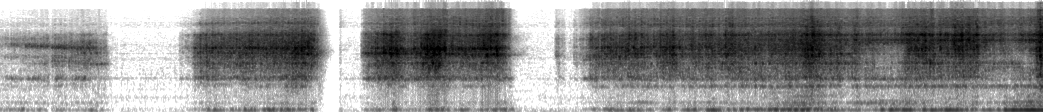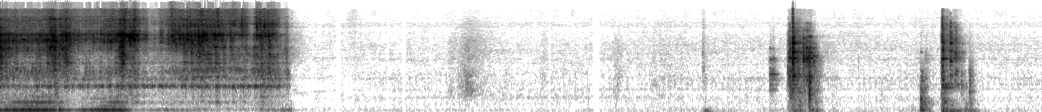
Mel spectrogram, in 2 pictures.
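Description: Butternut wood turning on a lathe, loud rough scraping bursts of the tool cutting in several passes separated by short gaps, then near silence broken by a few brief knocks.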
